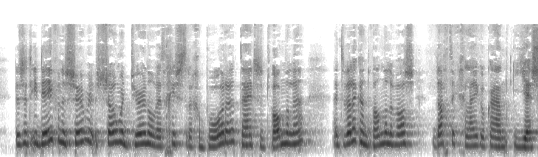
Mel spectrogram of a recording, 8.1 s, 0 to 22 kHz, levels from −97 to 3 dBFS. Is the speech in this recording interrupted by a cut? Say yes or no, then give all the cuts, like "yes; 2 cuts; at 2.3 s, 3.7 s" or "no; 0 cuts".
no; 0 cuts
